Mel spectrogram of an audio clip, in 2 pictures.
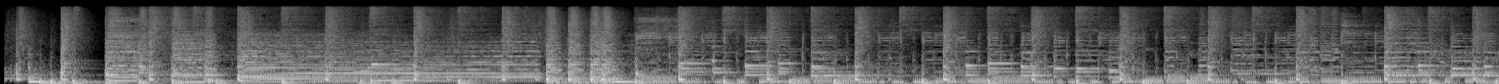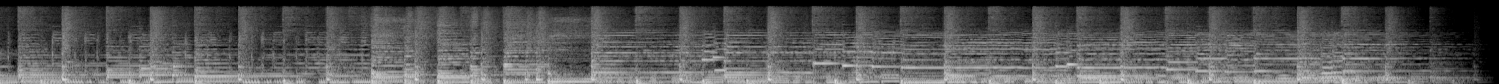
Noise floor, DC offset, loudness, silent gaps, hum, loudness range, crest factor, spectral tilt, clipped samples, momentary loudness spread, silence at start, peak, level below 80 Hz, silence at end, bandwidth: -41 dBFS; under 0.1%; -18 LUFS; none; none; 2 LU; 16 dB; -5 dB/octave; under 0.1%; 5 LU; 0.05 s; -2 dBFS; -28 dBFS; 0.35 s; 16.5 kHz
